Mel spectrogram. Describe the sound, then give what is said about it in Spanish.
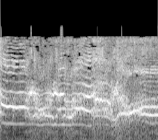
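A patient at the dentist screams in a long, loud, wavering wail that barely breaks for the whole stretch, strained, with no talking. “Porque si usted va al dentista, por ejemplo, sí, y se siente en la sala de espera y ya oye los gritos del que está dentro.”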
